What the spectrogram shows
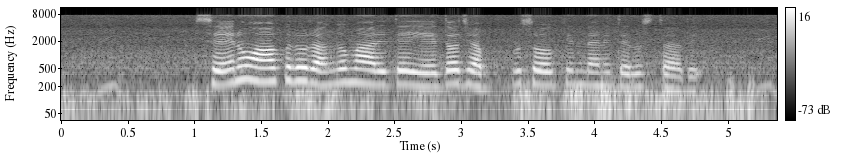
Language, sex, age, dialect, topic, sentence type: Telugu, female, 31-35, Utterandhra, agriculture, statement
